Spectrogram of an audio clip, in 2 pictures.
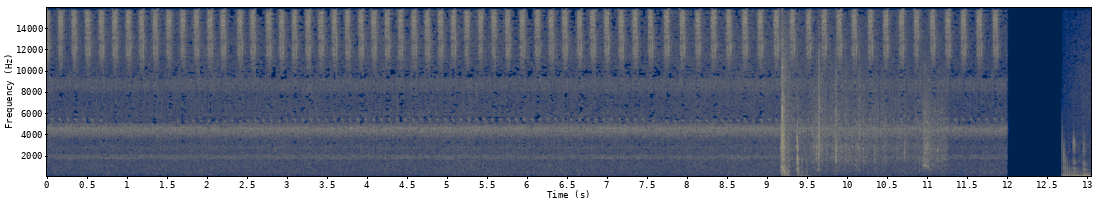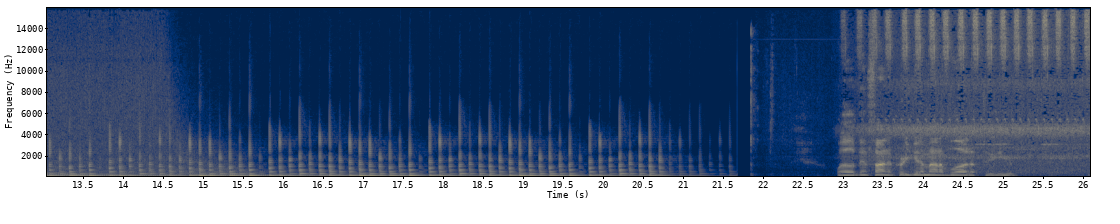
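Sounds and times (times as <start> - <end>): crickets and insects chirping: 0.0 - 12.0, 22.9 - 26.0
bow shot crack: 9.2 - 11.2
rustling: 9.2 - 11.3.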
